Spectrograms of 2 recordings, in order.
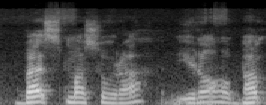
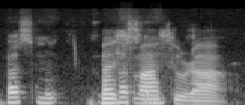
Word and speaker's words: Bhasmasura: Same like Shiva giving the power to Basmasura, sorry, how you say it? Bhasmasura.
